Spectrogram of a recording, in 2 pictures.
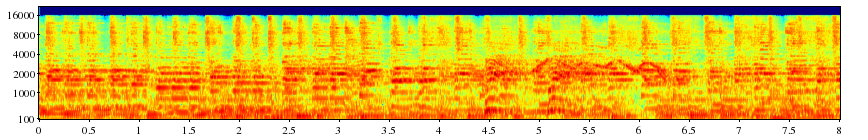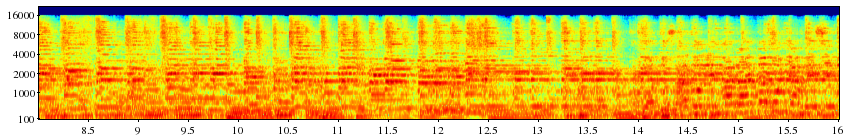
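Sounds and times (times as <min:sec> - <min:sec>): acoustic guitars picking a melody: 0:00.0 - 0:16.0
bass line: 0:00.0 - 0:16.0
hand percussion: 0:00.0 - 0:16.0
wavering high tone: 0:00.7 - 0:08.6.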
